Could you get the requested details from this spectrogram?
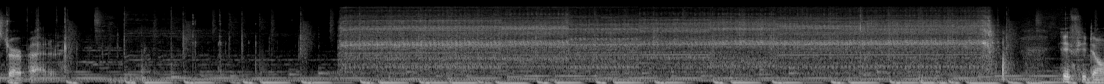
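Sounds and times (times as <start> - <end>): background music with beat: 0.0 - 11.0
cordless drill motor whining: 3.4 - 10.1.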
